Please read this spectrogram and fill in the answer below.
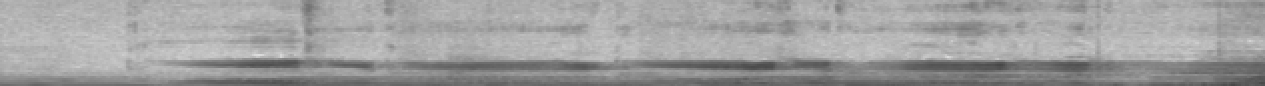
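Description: Baritone singing an art song (Lied) with a full, vibrato-rich voice over piano accompaniment; the voice comes in about a second in and carries on with held notes.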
